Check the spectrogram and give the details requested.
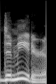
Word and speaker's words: Demeter: is in there, and they pronounce it Demeter, so I can't not hear it that way or say it that way. I had to look it up. It is Demeter, like that's how it's pronounced, how it's supposed to be pronounced.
